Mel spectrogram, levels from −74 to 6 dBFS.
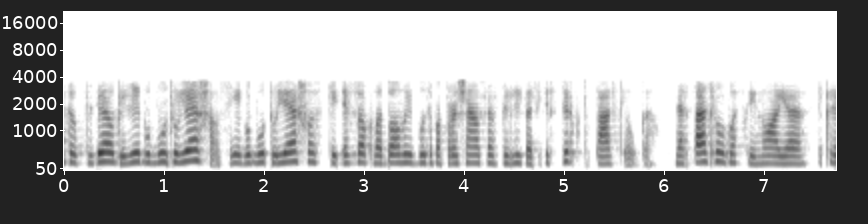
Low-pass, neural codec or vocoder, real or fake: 3.6 kHz; codec, 16 kHz, 1 kbps, FunCodec, trained on Chinese and English, 50 frames a second; fake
